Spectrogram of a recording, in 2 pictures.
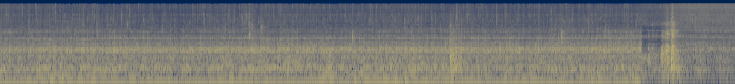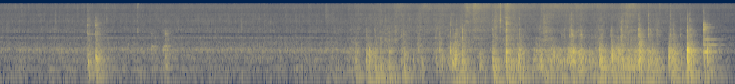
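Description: Spatula stirring and scraping a thick, sizzling curry in an aluminium pot as it is boiled down dry. A few sharp knocks of metal come about midway, and the stirring turns loud and busy over the last several seconds.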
